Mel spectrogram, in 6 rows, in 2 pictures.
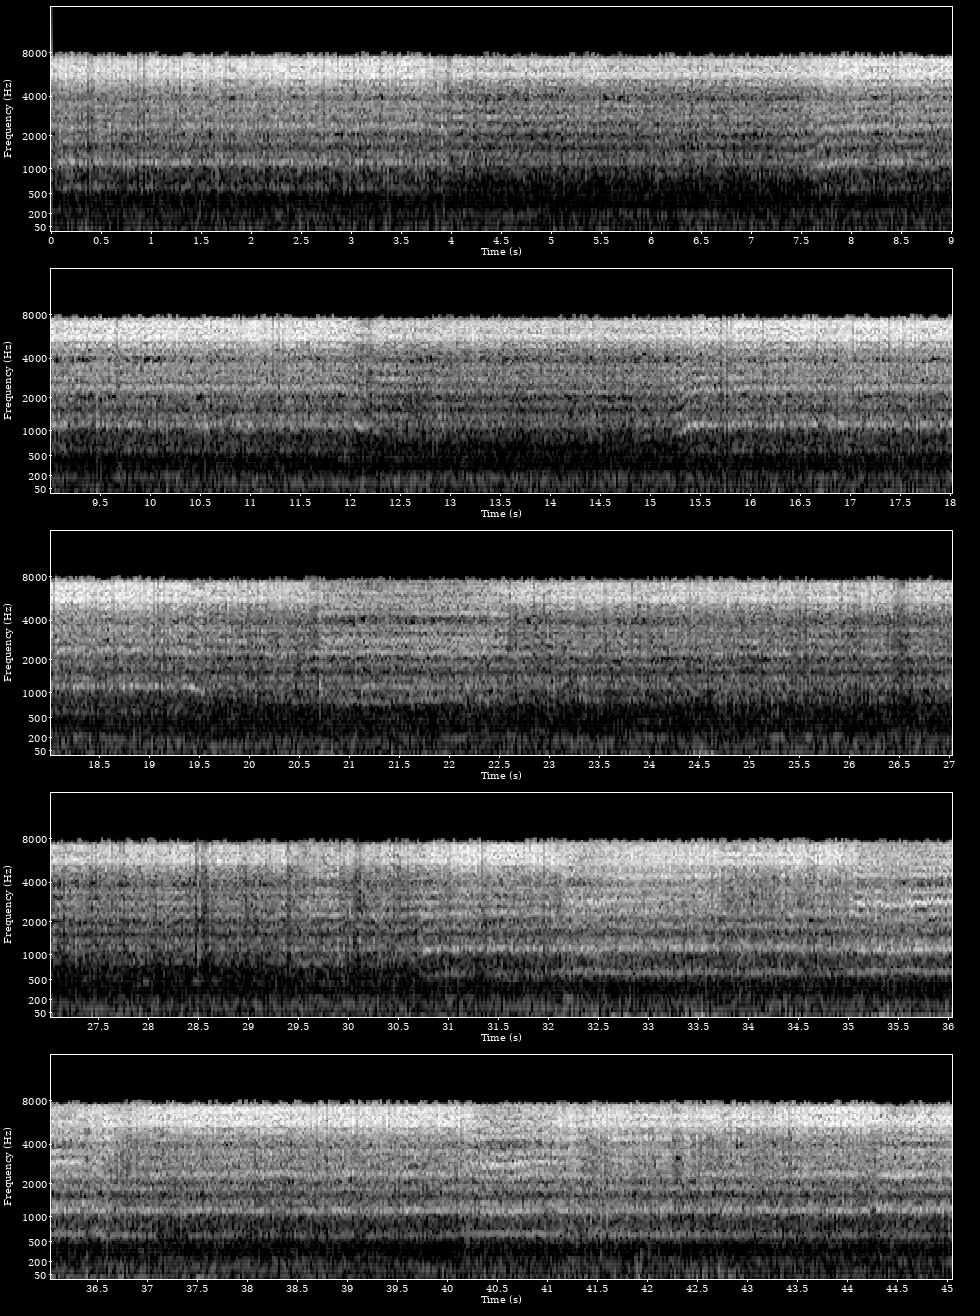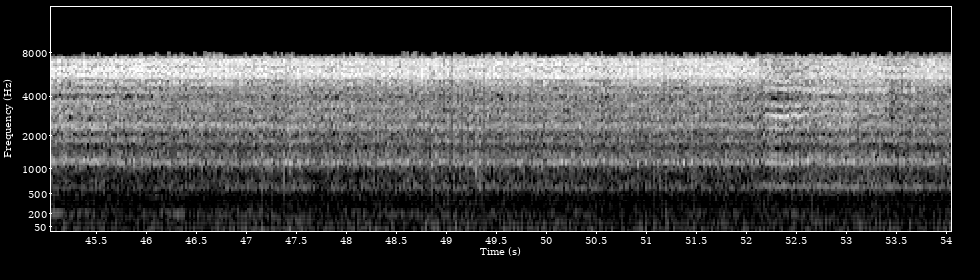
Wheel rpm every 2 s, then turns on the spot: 160, 160, 120, 120, 160, 160, 130, 120, 160, 160, 120, 120, 110, 120, 110, 140, 160, 160, 160, 160, 160, 160, 160, 160, 160, 160, 160.
none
